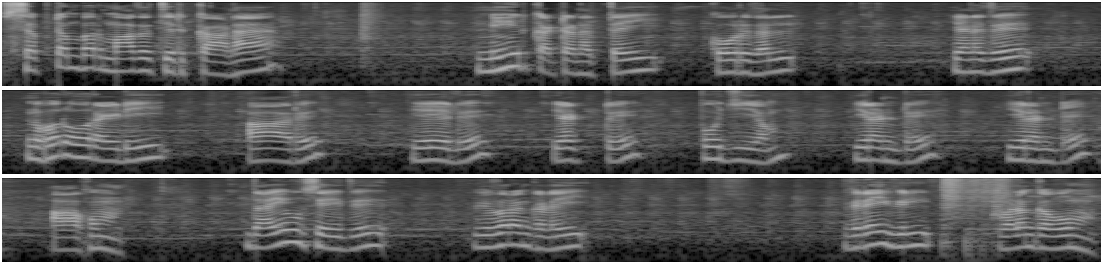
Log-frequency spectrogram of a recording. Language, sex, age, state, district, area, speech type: Tamil, male, 45-60, Tamil Nadu, Salem, rural, read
